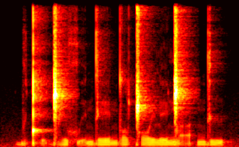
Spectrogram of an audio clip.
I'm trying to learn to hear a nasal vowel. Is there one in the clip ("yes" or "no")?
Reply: no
